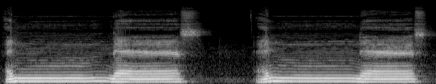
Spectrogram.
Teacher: So we give it ghunnah for 2 units.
